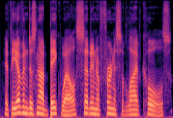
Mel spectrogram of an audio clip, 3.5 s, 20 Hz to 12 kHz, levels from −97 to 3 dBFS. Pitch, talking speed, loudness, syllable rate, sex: 140 Hz, 240 wpm, -19 LUFS, 5.5 syllables/s, male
